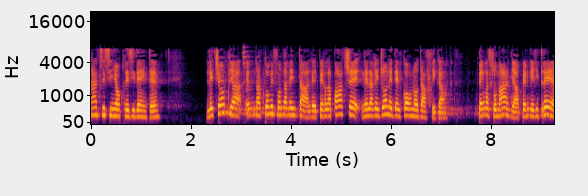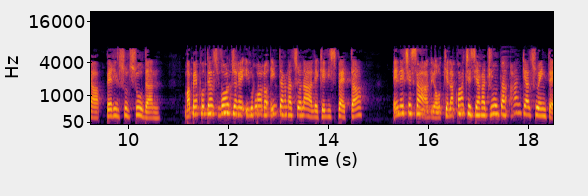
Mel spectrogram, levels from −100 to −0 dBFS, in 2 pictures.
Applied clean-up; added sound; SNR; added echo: neural mask model DeepFilterNet 3.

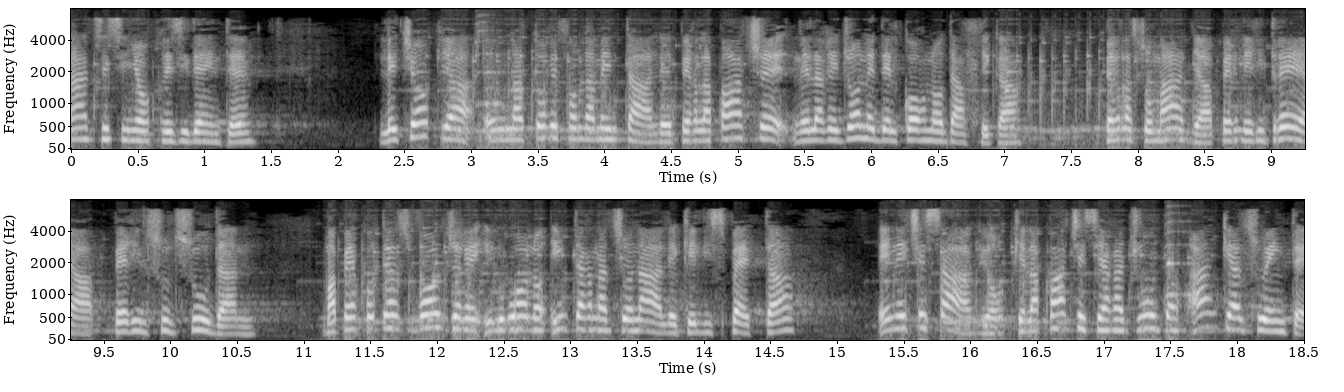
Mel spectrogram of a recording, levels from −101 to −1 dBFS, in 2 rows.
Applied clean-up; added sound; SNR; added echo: neural separator model SepFormer DNS4.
